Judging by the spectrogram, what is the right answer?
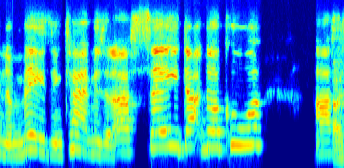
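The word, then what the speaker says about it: Ase: about what i say means dr akua yes i say means i agree it means let it be so and it's spelled a-s-e with an accent if you can't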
